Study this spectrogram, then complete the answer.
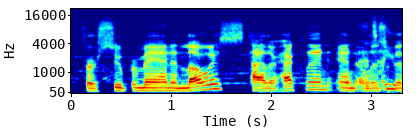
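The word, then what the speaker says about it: Hoechlin: give it up for superman and lois tyler hecklin and elizabeth you pronounce his last name i always thought it was like hoachland or some that makes so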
